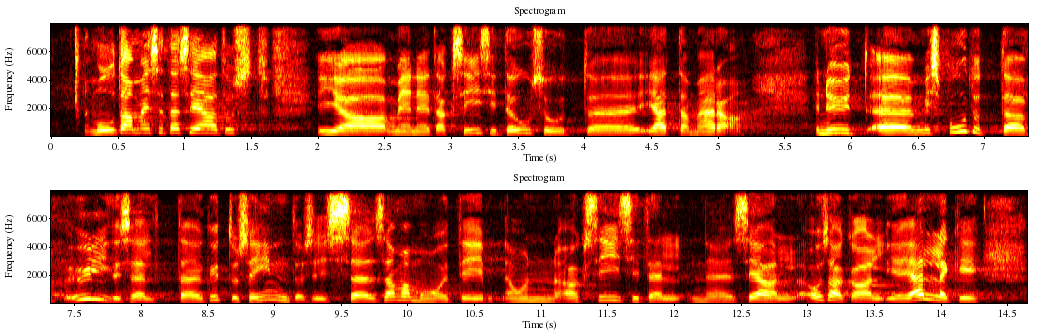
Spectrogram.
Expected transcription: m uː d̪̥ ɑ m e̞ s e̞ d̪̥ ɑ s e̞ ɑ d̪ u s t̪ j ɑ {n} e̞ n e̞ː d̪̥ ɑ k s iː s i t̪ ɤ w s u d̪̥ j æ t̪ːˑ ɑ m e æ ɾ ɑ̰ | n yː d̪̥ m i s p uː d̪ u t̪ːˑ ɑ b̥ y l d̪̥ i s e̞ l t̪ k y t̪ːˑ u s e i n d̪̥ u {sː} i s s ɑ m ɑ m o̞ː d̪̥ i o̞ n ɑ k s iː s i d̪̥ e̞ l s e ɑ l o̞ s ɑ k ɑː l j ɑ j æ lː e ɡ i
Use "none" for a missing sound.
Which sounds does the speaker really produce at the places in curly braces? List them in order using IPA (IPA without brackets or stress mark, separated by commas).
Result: m, s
